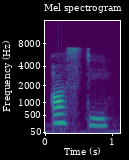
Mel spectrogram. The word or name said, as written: oste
